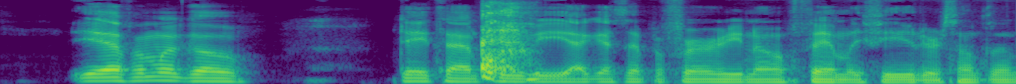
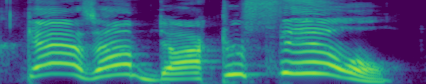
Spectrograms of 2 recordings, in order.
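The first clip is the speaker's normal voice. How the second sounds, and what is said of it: Slow Southern Dr. Phil impression. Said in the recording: “It's like a southern, it's like a slowed down foghorn leghorn.”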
